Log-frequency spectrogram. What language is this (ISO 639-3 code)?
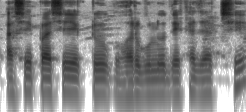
ben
